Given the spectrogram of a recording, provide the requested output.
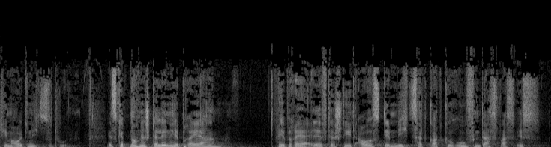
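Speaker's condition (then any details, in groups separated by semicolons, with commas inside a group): No condition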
